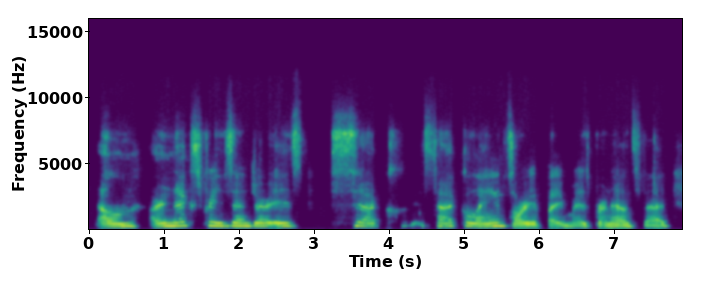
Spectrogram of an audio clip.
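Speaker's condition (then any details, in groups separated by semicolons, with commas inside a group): Friedreich's ataxia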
